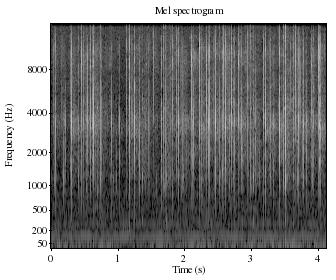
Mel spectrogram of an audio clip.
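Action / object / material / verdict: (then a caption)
tap / mechanical keyboard with plastic keycaps / plastic / none. Fingertips type rapidly and continuously on a compact black Vega mechanical keyboard with plastic keycaps and Durock POM switches, set on a desk mat with a white wrist rest. Quick, bright, dry clacks follow one another with almost no ring, over a steady low hum.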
